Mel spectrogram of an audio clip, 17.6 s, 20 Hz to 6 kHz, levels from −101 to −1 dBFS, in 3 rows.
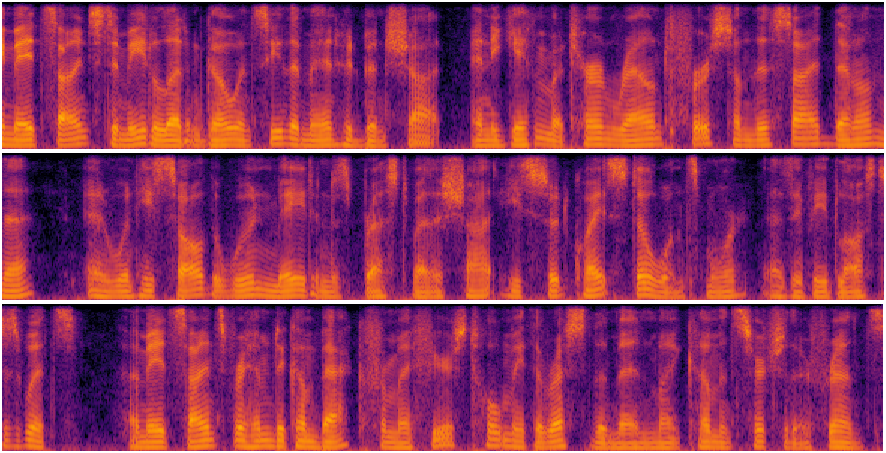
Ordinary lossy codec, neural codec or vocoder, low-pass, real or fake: Opus, 16 kbps; none; 5.4 kHz; real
